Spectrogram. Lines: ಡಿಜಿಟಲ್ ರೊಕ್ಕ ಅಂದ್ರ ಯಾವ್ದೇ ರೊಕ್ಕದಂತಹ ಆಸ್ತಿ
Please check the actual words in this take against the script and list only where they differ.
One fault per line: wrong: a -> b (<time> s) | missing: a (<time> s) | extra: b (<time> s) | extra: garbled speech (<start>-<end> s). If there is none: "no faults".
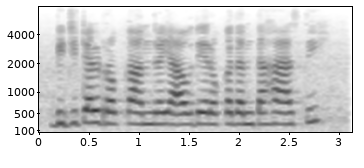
no faults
